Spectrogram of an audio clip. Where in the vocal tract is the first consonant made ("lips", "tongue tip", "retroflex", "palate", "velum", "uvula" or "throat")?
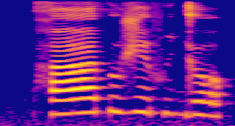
throat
